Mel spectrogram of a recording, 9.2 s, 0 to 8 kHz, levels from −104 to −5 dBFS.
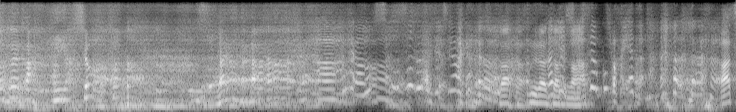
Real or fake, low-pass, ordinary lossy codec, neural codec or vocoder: fake; 7.2 kHz; none; codec, 24 kHz, 0.9 kbps, DualCodec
